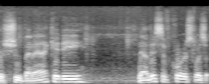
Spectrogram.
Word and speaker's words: Shubenacadie: would have to be mispronouncing regional names of towns, i.e. Muscadabuit for Muscadabit, Shubenapity for Shubenacadie.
